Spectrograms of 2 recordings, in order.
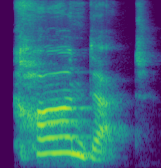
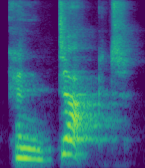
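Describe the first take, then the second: First: The stress is on the first syllable. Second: The stress is on the second syllable. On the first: It is a noun. "when we stress the first syllable" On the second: It is a verb. "When we stress the second syllable"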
